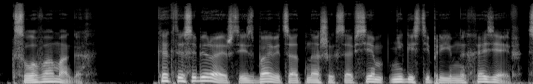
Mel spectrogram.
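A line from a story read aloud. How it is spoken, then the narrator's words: Plain. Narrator (Russian): спросил я Изабеллу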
